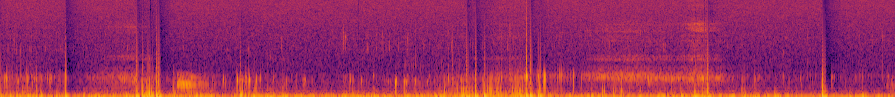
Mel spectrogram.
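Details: Low rumbling bowel sounds (borborygmi) from the abdomen after drinking cola and swallowing Mentos. The stomach was described as at its limit.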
